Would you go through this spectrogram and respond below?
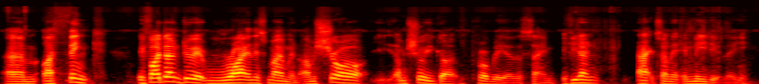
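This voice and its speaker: A man's voice: mid-range voice, animated, a little fast, no echo. A man co-hosting a casual livestream chat, telling a rambling anecdote and thanking viewers by name. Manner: rambling anecdotal storytelling with restarts. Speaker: sanctuary co-host.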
